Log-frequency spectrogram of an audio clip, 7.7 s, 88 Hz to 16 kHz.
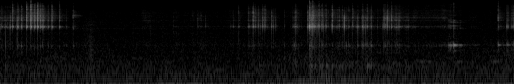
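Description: Long nails tap and scratch the outer surface of an empty, hollow turquoise plastic goblet with a textured diamond-pattern bowl as it is held in one hand, tilted and turned. Quick, bright clicks and scratchy rasps carry a short ring near 3 kHz, over a steady low rumble.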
